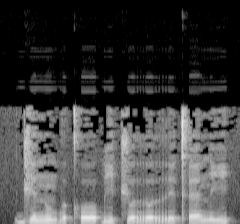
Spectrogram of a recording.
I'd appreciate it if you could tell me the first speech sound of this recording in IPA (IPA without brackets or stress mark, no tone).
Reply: d͡ʒ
